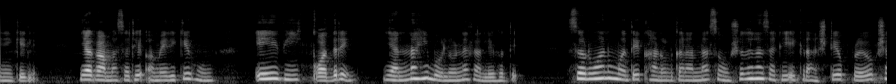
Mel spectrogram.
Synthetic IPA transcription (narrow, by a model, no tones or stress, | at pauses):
niːkele | jakamasaʈʰiːʔəmeɾikeɦuːn | eʋiːkɔd̪ɾe | janːaɦiːboləʋɳjat̪aleɦot̪e | səɾʋanuməd̪ekʰaɽ̃uːlkəɾanːasə̃w̃ɕod̪ʱənasaʈiːekɾaʂʈɾijəpɾəjoɡɕa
